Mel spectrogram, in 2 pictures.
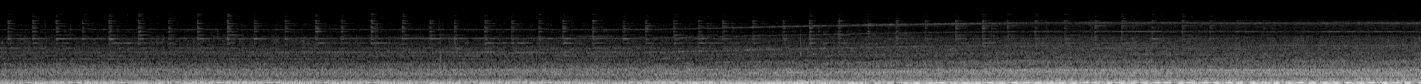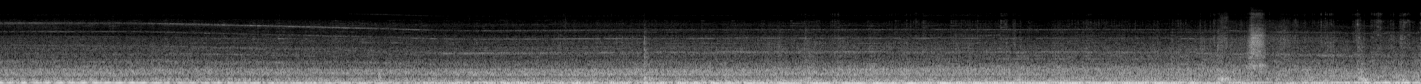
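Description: Diesel-electric freight locomotives passing close by at low speed, a steady deep engine rumble throughout. A high whine climbs about eight seconds in, holds, and falls away after about sixteen seconds. A single short, sharp metallic sound comes near the end.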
